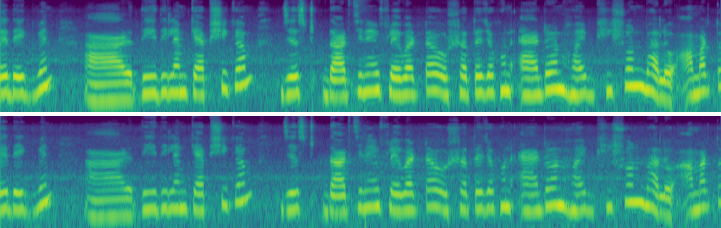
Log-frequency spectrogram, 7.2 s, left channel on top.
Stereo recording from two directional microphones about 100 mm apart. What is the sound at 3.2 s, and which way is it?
Speech, 50° left (ahead or behind).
